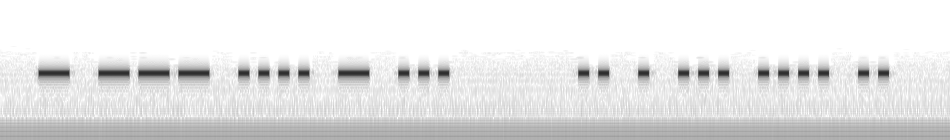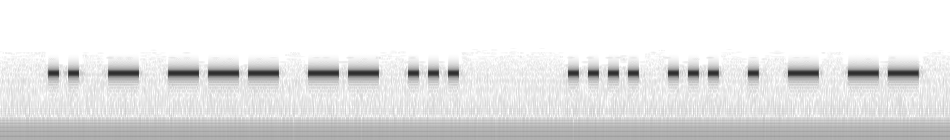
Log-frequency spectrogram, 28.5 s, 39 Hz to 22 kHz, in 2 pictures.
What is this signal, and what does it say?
Morse code, heard as a keyed tone, about 8 wpm, 800 Hz. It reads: TOHTS IESHI ITOMS HSETM
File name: telegrafia / i2tfj / Lez1 35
